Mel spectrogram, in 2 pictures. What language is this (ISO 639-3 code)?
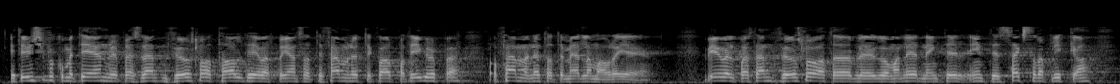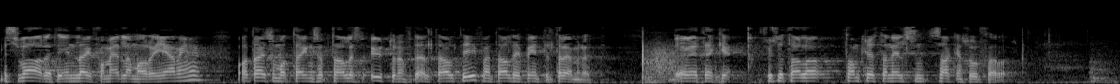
nno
